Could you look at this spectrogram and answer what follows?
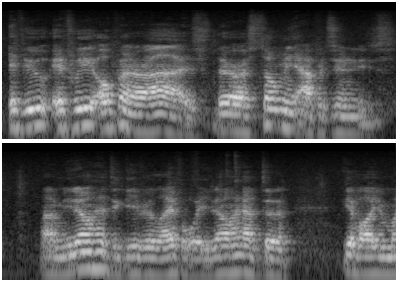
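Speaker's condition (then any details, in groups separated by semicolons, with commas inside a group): ALS; about 2 years since onset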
